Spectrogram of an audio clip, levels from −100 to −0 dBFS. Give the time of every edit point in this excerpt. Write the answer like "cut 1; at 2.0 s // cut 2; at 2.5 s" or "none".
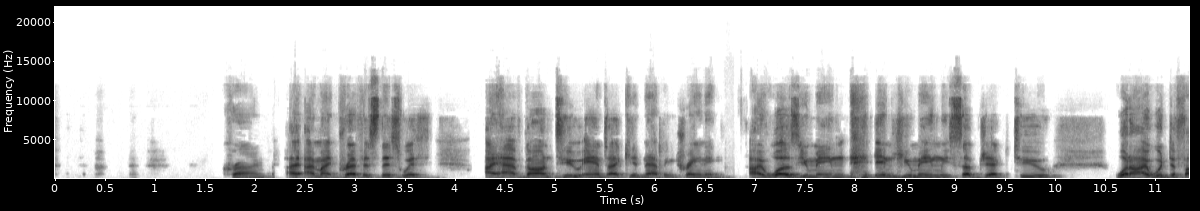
cut 1; at 2.1 s // cut 2; at 6.8 s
